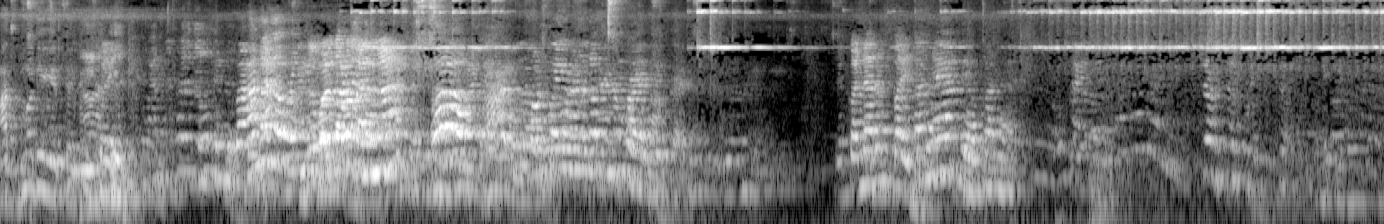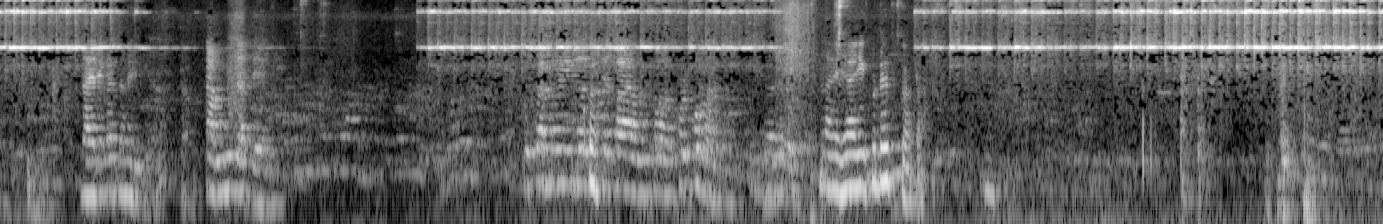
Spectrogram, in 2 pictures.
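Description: Several women talk and chatter close by.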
